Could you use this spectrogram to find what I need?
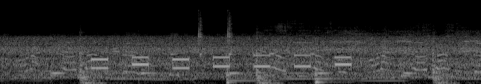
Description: DTMF, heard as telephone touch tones, dialled by machine, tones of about 160 ms, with phone line noise. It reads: 4048990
